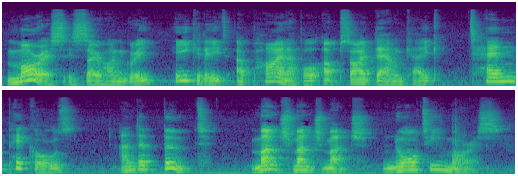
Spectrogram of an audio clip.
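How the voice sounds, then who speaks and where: A man in his thirties reading a picture book aloud to children in a playful, expressive storytelling style. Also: mid-range voice, takes it slowly. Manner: animated, playful delivery. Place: small living room, on a sofa indoors. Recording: roomy home echo.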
